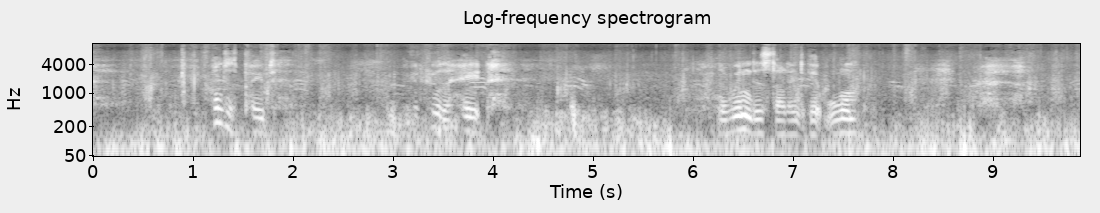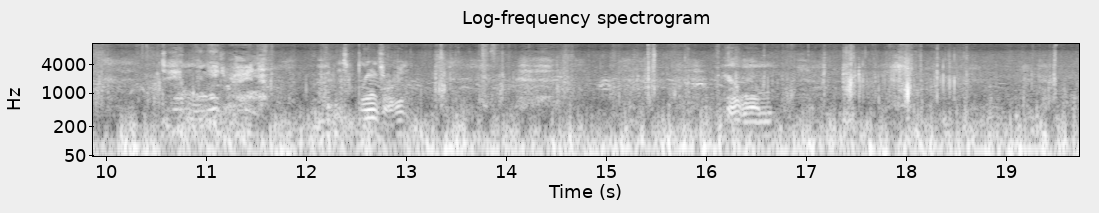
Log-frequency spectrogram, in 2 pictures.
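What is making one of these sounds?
Footsteps crunch on dry grass.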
